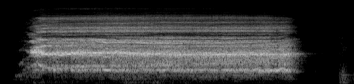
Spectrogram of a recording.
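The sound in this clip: A man voices an imitation of the alien body-snatcher shriek from a film, one loud, piercing, sustained screech lasting a few seconds that cuts off abruptly into near silence.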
